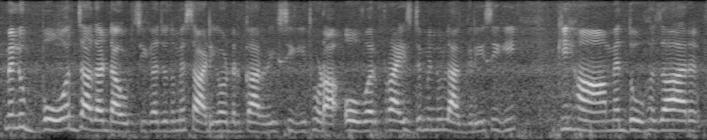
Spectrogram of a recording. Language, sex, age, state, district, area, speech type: Punjabi, female, 18-30, Punjab, Pathankot, rural, spontaneous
